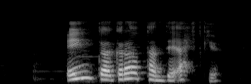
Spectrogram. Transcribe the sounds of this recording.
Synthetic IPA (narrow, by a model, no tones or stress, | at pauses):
ejŋkakɾaːwt̪ʰant̪ɪʔɛhcʏ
